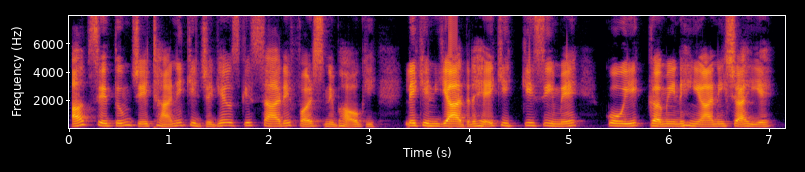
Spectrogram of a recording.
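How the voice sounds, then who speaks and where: A woman's voice: sits low, unhurried, few pauses, sharp tone, voice pushed down, heavily acted. A woman voicing a stern, disapproving older mother-in-law with a firm, commanding manner in an audio story. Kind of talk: acted dialogue in a Hindi audio story.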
